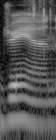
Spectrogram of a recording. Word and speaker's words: Jan: Now we would pronounce it Jan, and it would be a lady's name. It's more like an ah instead of an a, instead of the a for the a.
